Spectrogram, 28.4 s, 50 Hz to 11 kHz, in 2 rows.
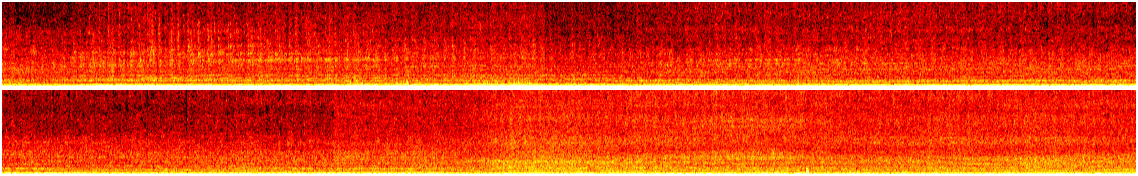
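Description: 1969 Pontiac GTO's rebuilt 400 V8, fitted with headers and dual exhaust, idling steadily with a low, even exhaust note.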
